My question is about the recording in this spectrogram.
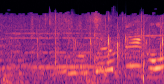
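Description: An announcer speaking over a public-address system.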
